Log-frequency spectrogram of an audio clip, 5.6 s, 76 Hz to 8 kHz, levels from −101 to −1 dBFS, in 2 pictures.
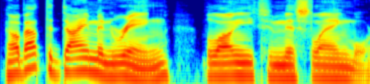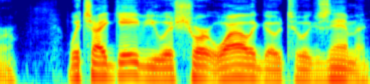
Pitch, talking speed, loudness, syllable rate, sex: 110 Hz, 205 wpm, -18 LUFS, 6.2 syllables/s, male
